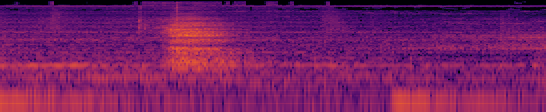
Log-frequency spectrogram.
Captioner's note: sighs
